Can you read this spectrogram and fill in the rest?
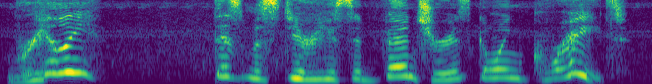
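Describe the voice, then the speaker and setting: A man's voice: very high voice, very animated, normal speed, a little mellow, pitched above the performer's own voice, exaggerated voice. A man voicing an earnest, eager boy detective in a comic adventure story. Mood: excited.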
